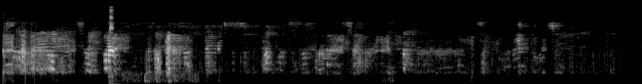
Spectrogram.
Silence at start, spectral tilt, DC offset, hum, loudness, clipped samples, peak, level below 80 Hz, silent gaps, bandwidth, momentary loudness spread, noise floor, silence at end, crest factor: 0.05 s; 2 dB/octave; under 0.1%; none; -19 LUFS; under 0.1%; 0 dBFS; -74 dBFS; none; 15.5 kHz; 26 LU; -61 dBFS; 0.85 s; 26 dB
